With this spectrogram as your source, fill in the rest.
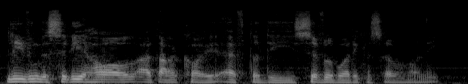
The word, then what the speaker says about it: Arcueil: Pronounce the city where you were married? Oh, in Arcueil, France.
